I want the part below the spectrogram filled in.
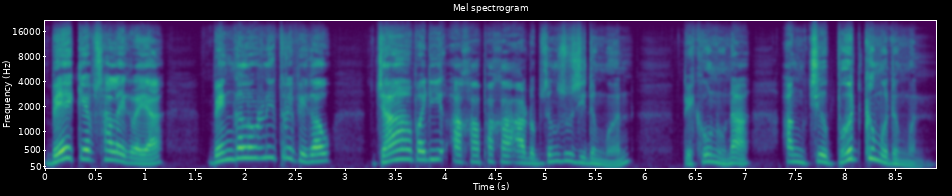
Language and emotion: Bodo, surprised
